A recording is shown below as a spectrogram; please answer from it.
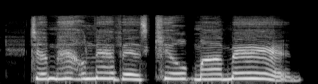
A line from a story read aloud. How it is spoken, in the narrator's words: Crying hysterically, she said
